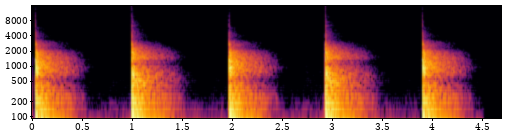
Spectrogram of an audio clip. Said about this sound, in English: the knocks come from inside the bedroom closet, just inches from where we huddle in terror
